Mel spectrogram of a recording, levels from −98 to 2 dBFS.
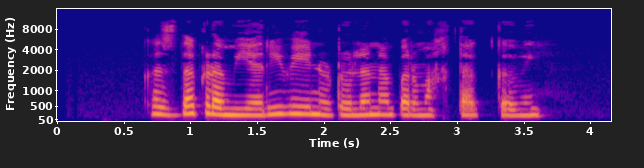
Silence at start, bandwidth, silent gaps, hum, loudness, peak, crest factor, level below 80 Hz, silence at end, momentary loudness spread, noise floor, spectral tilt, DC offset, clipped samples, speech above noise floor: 0.7 s; 9.6 kHz; none; none; -26 LUFS; -8 dBFS; 18 dB; -78 dBFS; 0.55 s; 11 LU; -78 dBFS; -7 dB/octave; under 0.1%; under 0.1%; 53 dB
